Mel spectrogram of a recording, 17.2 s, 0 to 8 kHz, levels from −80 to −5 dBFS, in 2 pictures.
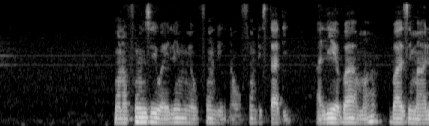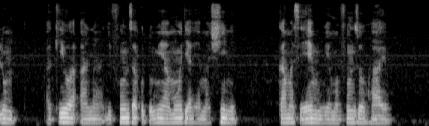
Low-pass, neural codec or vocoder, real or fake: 7.2 kHz; none; real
